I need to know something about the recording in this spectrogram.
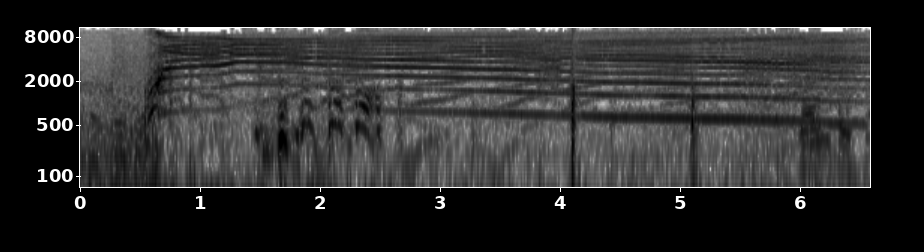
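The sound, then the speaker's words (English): A frog, picked up by a person, lets out a long, shrill distress scream, one sustained wailing cry that sounds eerily like a yowling cat, loud, with a few brief clicks partway through. “It's a screaming frog.”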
